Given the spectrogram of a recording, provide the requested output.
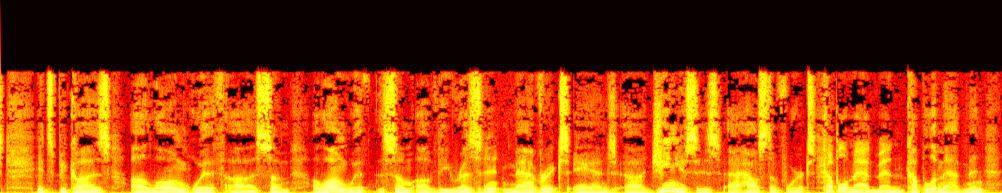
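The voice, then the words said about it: Hoarse, gravelly voice. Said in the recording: “I think I detect a little post-CES hoarseness in your voice today ... I'm sounding a little bit Christian Bale Batman esque”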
